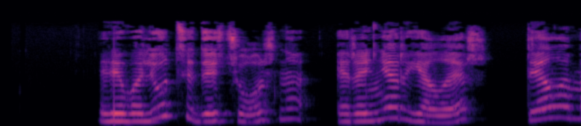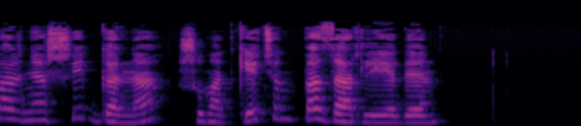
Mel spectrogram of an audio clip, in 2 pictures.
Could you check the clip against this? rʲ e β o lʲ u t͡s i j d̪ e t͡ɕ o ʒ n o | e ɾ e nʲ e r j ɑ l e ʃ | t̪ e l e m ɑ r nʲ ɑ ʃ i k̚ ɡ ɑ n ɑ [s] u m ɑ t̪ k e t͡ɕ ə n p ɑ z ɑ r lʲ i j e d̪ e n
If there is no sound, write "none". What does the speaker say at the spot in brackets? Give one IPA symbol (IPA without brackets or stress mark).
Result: ʃ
